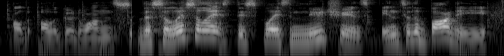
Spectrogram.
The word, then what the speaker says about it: salicylates: for the longest time I was calling silica lights so salicylates is a compound that's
